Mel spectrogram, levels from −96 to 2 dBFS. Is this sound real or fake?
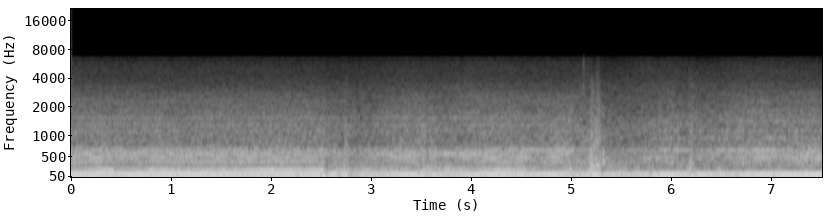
real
